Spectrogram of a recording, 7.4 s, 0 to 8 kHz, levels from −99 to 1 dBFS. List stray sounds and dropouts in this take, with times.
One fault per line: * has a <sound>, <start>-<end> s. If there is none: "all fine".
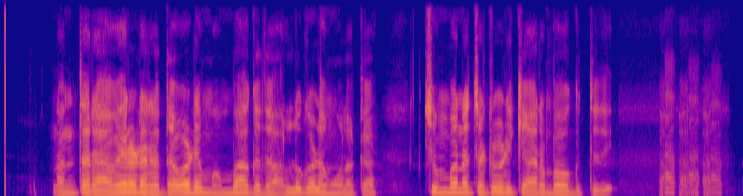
* has a laugh, 6.6-7.2 s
